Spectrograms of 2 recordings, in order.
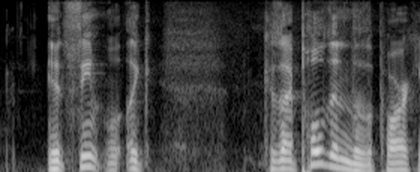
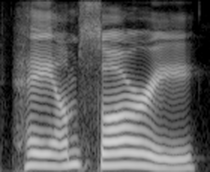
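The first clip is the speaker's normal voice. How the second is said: apologetic; 11 semitones higher, 5 dB louder, slower than usual. Retold or imitated. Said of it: "going to lean in to be like".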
